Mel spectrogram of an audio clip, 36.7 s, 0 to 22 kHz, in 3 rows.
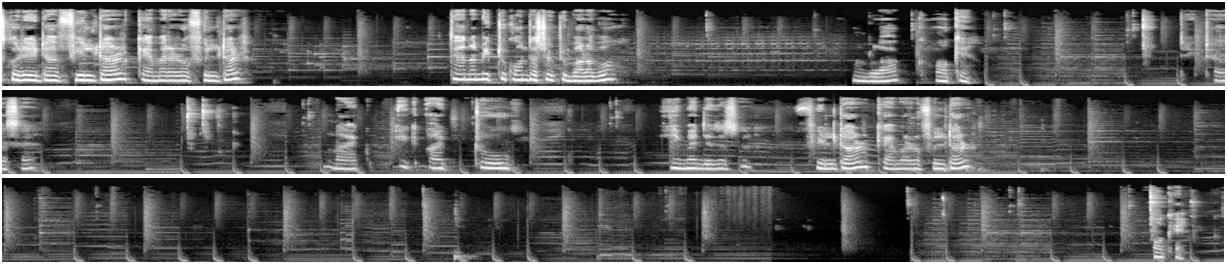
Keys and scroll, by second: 14.1 ctrl+z.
